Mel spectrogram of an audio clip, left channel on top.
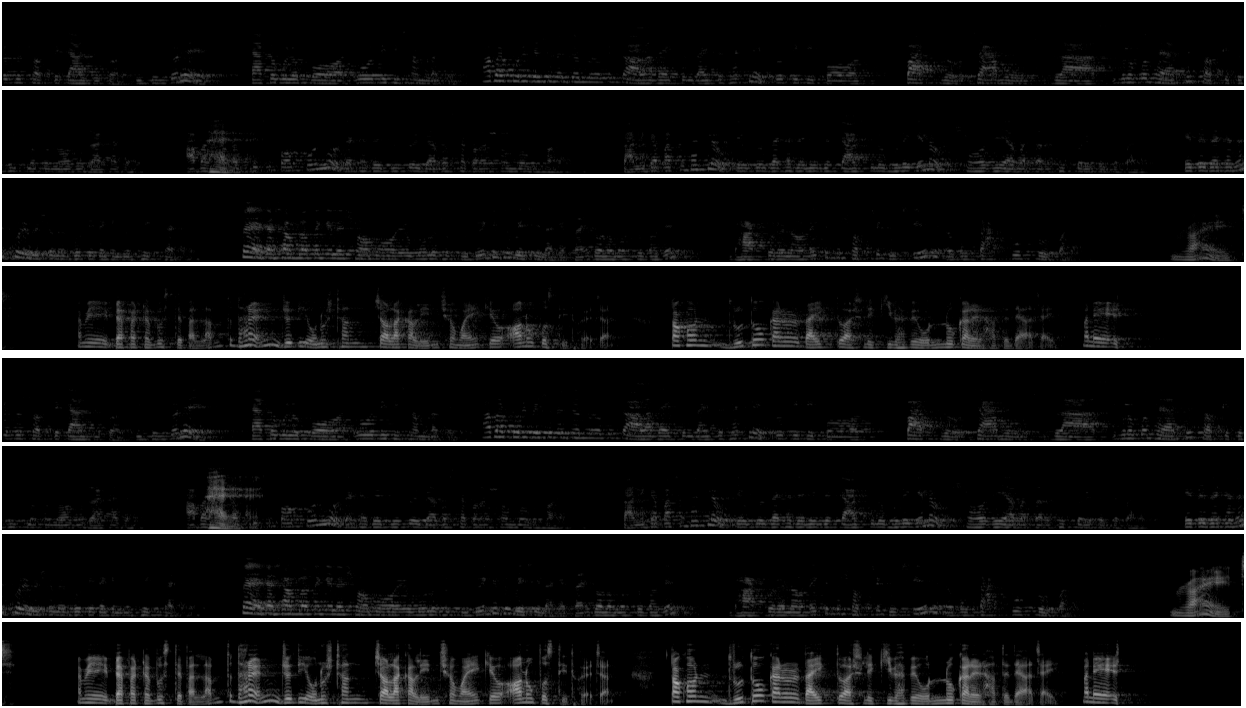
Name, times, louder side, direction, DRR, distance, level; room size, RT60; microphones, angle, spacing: voice 1, 0.0-4.5 4.8-8.6 9.0-14.8 15.2-18.1 18.6-26.6 27.2-31.6 32.1-35.5, right 1 dB, 5° right, -1 dB, 1.3 m, -55 dB
voice 2, 14.5-14.8 36.5-37.4 38.0-47.8 48.1-48.4, right 8 dB, 55° right, 18 dB, 0.3 m, -39 dB
21.0 x 8.4 x 5.3 m, 1.2 s
head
